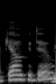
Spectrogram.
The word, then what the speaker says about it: Gadot: You said it right the first time. Gal Gadot. – Okay. I you know, it gets in my head when people like adamantly insist on pronouncing the T. And I'm like, I don't think that's right.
